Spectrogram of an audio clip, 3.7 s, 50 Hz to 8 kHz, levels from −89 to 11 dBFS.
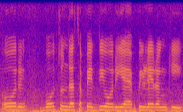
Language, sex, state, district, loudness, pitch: Hindi, female, Haryana, Charkhi Dadri, -14 LUFS, 215 Hz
